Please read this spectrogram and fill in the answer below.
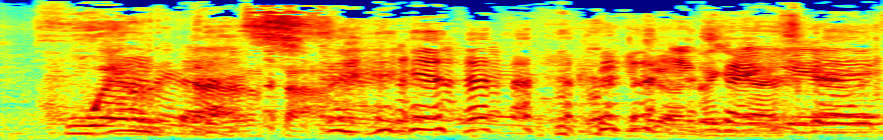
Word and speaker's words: Huertas: Huertas. Everybody together and roll your R's. Huertas.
